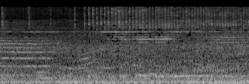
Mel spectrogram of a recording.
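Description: Busy street bustle: a steady rumble of traffic with people talking in the background.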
